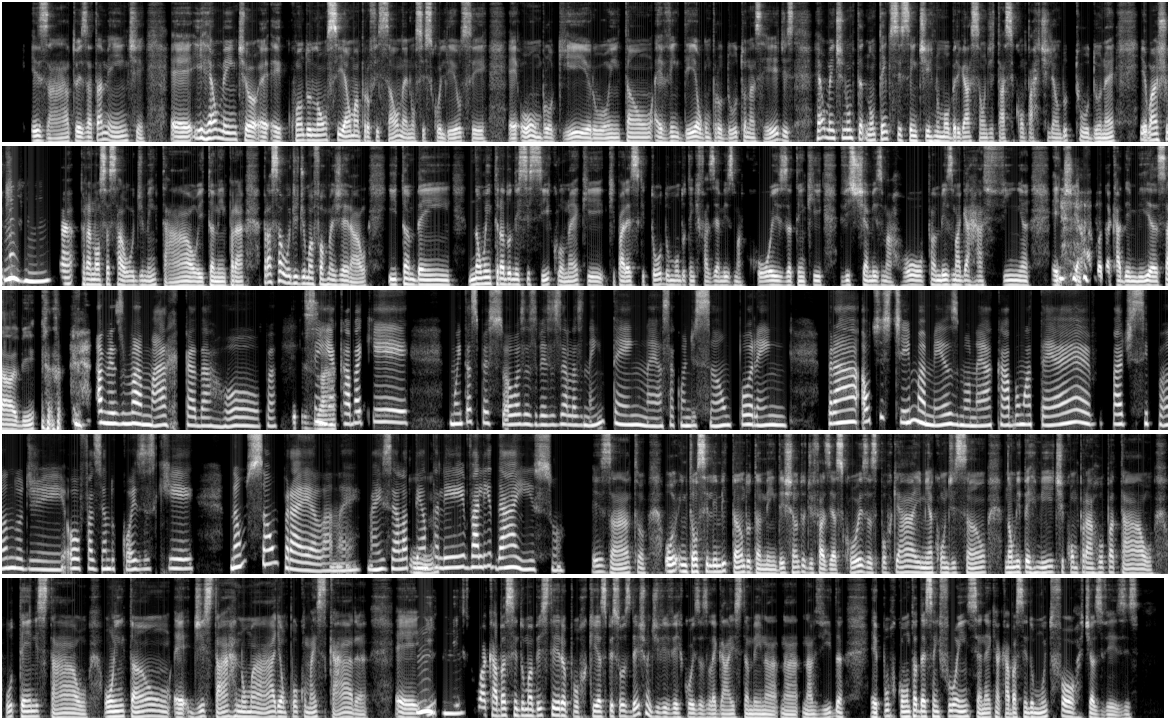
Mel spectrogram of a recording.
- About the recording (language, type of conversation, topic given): Portuguese, advice, Como posso lidar com a pressão social ao tentar impor meus limites pessoais?
- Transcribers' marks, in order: chuckle; giggle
